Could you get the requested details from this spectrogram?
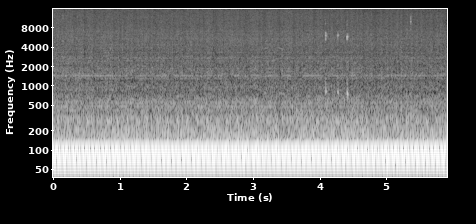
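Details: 2001 Dodge Ram 1500 5.2 V8, long-sitting, after new spark plugs, fogging oil and gas tank repair: deep even rumble with steady quick pulse, no knocks or misses; idling smoothly, no codes stored.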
